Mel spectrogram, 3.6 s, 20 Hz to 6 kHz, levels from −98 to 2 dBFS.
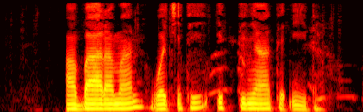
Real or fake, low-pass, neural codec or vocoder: real; 5.4 kHz; none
